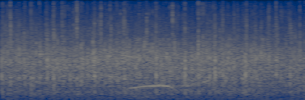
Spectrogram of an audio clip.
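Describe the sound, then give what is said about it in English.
A crowd applauds steadily for about three seconds, a dense wash of many hands clapping at even loudness throughout, with a brief faint rising-and-falling tone partway through. “man, I love that one clap.”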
